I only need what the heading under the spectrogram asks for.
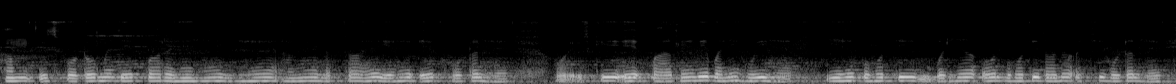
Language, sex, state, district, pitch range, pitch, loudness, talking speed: Hindi, male, Uttar Pradesh, Muzaffarnagar, 150-165 Hz, 155 Hz, -23 LUFS, 180 wpm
